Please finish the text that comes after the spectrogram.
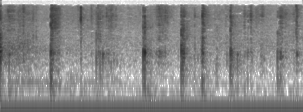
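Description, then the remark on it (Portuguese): A horse in a corral, just freed of its halter, stamps its hooves on hard ground, a quick, uneven series of sharp knocking strikes, with no voices around them. “E ele, como se me agradecesse, bateu as patas no chão e relinchou novamente.”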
